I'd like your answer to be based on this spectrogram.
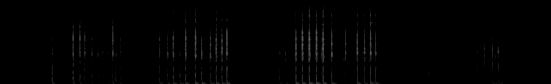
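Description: A wooden pencil tip taps and scratches along the threads of a large, solid threaded steel bolt resting on a table. Quiet bursts of rapid, bright ticking clicks come in four clusters, each tick dying away almost instantly, with a high, thin tone centred around 3.2 kHz.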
